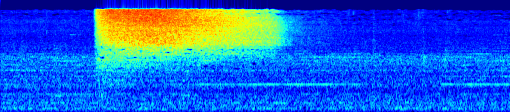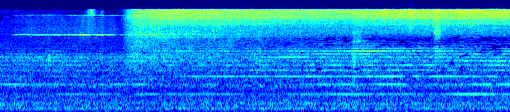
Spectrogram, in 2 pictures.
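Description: Rajdhani Express train standing at a platform, heard from the coach door: a steady rumble with a faint whine. About a second in, a sharp burst of air hiss lasts nearly two seconds and is the loudest sound.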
